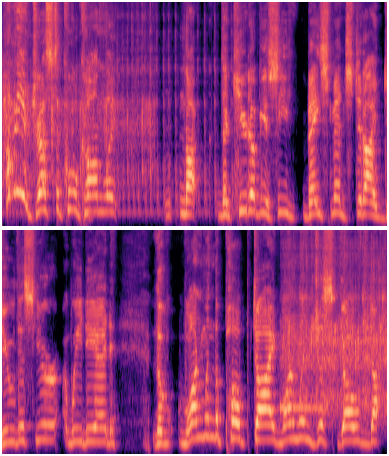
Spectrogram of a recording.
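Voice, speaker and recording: A man with an American accent talks at a high pitch and a fairly slow pace, his pitch varying in an ordinary way, over noticeable background noise. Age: 20s. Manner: halting.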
